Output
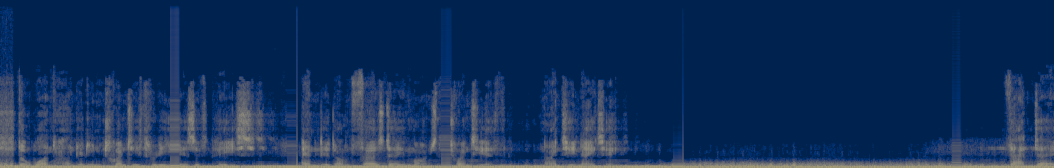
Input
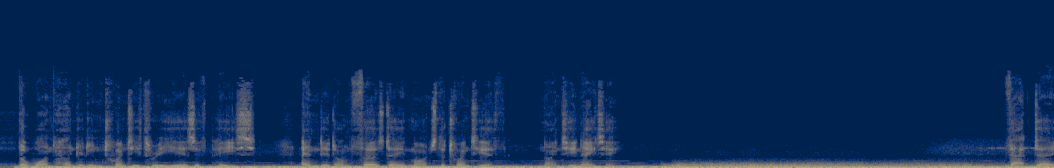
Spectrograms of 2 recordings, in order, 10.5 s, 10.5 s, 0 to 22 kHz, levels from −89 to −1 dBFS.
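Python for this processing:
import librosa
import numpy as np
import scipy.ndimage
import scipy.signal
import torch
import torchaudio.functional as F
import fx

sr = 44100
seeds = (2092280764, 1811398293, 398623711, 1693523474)

p1 = fx.tilt_shelf(x, sr, db=-5.0, hz=970.0)
p2 = p1 * np.sin(2.0 * np.pi * 96.0 * np.arange(len(p1)) / sr)
p3 = p2 + fx.echo_thinned(p2, sr, ms=123, feedback_pct=30, hz=420.0, wet_db=-21.0, dry=0)
p4 = fx.buffer_glitch(p3, sr, at_s=(1.69, 2.86, 4.4, 6.72, 9.51), block=512, repeats=8)
y = fx.env_flatten(p4, sr, amount_pct=100)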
